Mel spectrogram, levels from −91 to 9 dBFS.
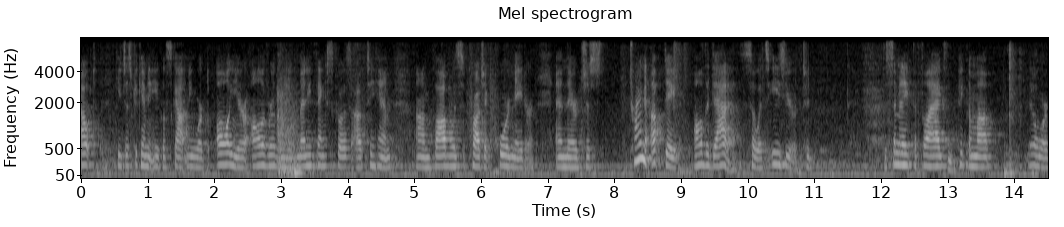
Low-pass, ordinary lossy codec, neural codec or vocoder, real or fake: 7.2 kHz; MP3, 64 kbps; codec, 16 kHz, 8 kbps, FreqCodec, smaller model; fake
